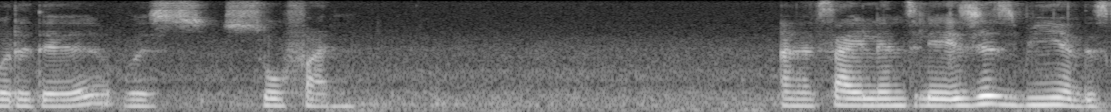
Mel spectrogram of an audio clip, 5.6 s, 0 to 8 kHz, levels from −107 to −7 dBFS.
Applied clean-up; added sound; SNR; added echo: none; none; none; none.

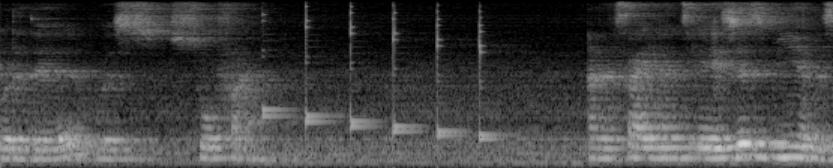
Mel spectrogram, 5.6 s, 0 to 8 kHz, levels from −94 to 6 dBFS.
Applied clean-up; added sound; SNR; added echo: none; Marimba, xylophone; 11 dB; reverberation time 0.9 s.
